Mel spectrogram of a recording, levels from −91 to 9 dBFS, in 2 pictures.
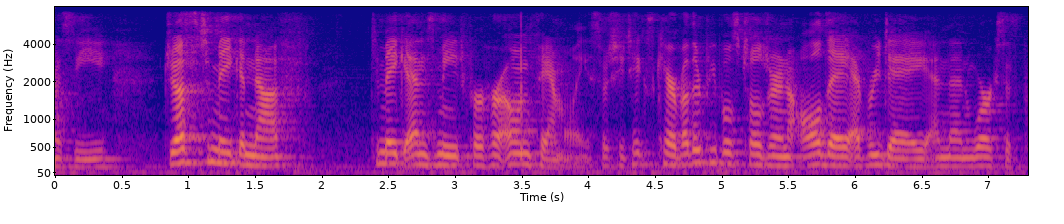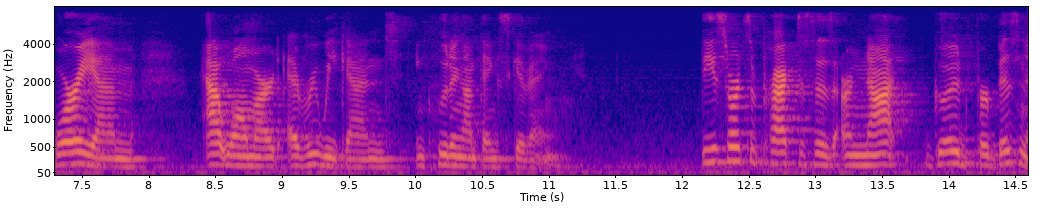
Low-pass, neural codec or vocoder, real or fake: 7.2 kHz; none; real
